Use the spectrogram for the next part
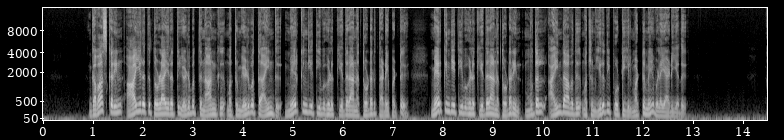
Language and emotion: Tamil, neutral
